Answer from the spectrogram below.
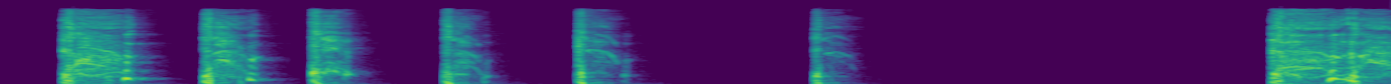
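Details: Seven sharp coughs, six in a quick run, then a pause before a final louder cough.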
